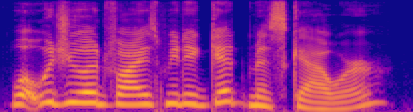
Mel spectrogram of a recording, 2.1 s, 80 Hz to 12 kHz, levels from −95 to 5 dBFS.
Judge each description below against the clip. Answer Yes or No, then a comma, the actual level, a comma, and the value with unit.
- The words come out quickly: Yes, fast, 260 wpm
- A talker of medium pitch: No, high, 235 Hz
